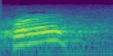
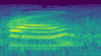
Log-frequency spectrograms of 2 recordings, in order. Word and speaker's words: Frink: Homer or Mr Frank okay Frank not Frank Frank it rhymes with well never mind what it rhymes with what the idea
